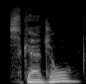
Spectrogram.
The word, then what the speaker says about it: schedule: I heard them say schedule, and this whole game they've been saying schedule. Schedule. Like they don't pronounce it with the hard K.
